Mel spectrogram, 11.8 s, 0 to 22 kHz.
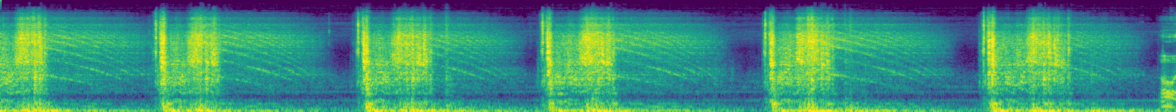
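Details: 1985 Pontiac Trans Am that sat a year: engine catches in short rough bursts and dies back each time. Pump heard running but no spray seen at the fuel rail; owner questions whether it is out of fuel.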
